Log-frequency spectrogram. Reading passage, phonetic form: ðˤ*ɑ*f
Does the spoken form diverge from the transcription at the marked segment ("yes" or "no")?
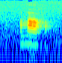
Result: no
